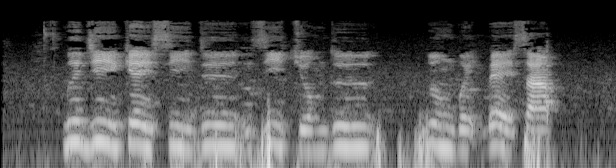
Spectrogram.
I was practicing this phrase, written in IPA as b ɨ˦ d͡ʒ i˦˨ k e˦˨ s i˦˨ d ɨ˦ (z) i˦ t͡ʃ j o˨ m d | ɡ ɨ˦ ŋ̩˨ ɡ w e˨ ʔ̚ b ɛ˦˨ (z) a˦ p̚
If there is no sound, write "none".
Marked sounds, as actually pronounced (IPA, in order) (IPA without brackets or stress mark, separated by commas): z, s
